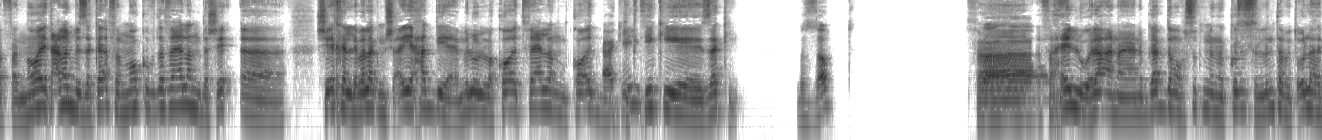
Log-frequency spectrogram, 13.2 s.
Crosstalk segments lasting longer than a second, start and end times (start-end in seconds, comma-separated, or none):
none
